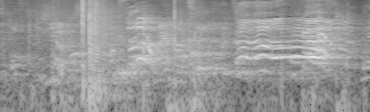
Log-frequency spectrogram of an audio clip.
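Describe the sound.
Children in a gym hall in Spandau run, hop and balance over an obstacle course, climbing over vaulting boxes and rolling over thick blue mats: irregular dull thumps and footfalls throughout, mixed with high children's voices calling and chattering over a steady background hubbub.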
